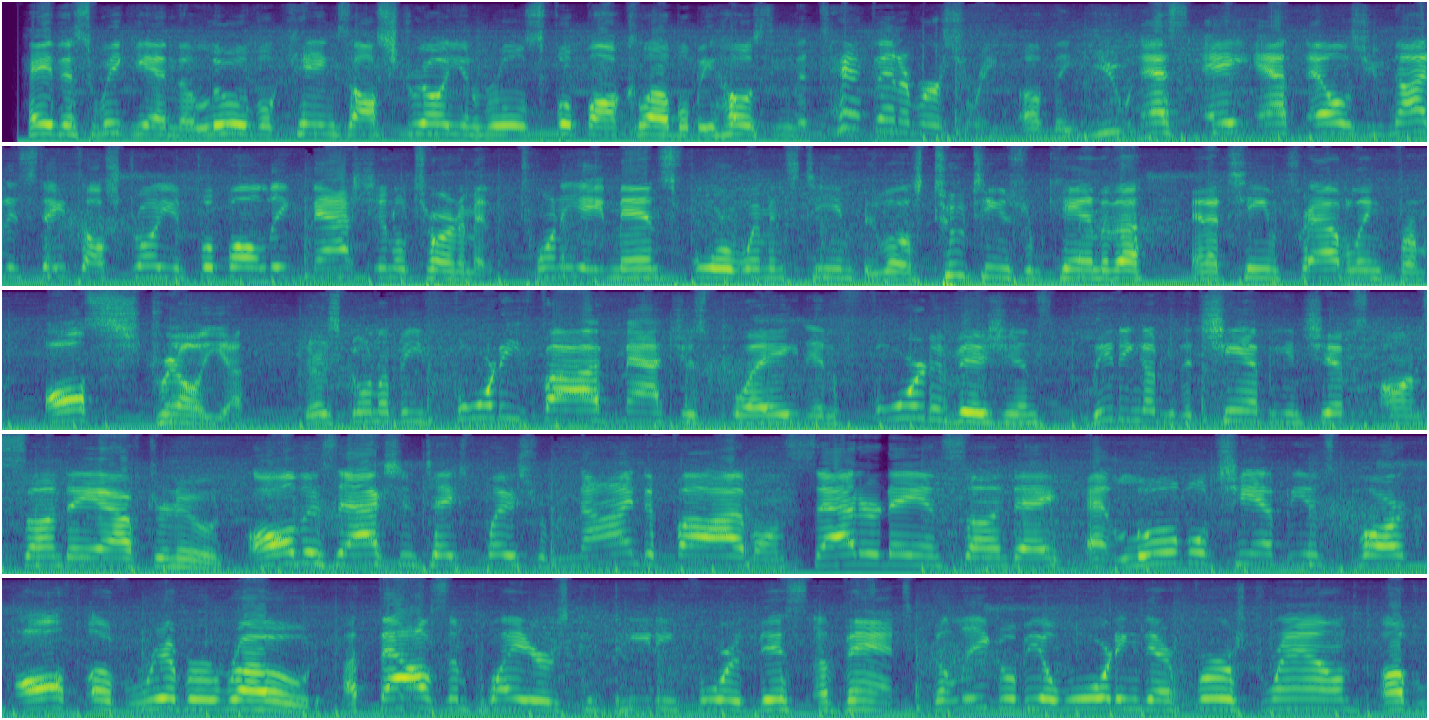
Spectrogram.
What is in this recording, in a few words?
Radio Commercial; 2007 US Nationals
